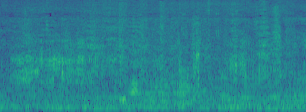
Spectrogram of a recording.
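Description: Macaques vocalizing in short, soft squeaks and chirps, with a brief scratchy sound near the start.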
